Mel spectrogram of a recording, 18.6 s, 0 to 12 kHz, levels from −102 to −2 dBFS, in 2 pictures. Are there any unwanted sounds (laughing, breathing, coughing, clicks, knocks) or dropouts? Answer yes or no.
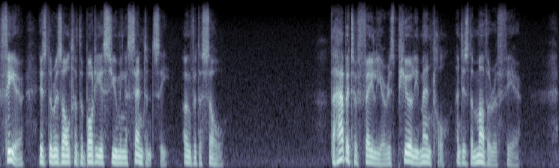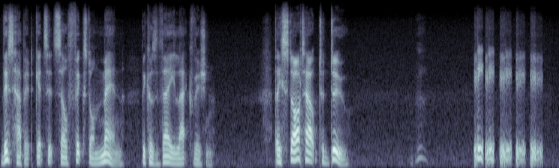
yes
